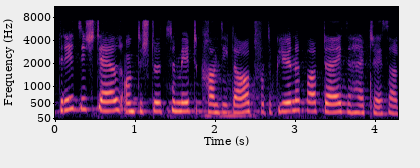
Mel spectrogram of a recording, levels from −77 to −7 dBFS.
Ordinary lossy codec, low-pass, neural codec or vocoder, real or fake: none; 7.2 kHz; codec, 16 kHz, 2 kbps, X-Codec, HuBERT features, trained on general audio; fake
